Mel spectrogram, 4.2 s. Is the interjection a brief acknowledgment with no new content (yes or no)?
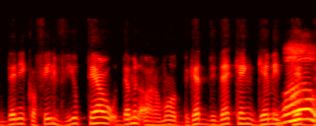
no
